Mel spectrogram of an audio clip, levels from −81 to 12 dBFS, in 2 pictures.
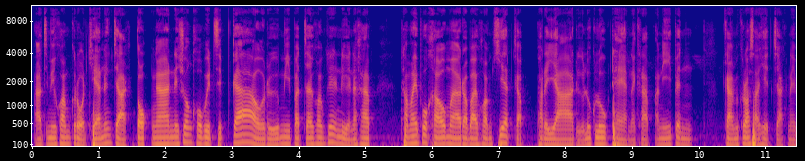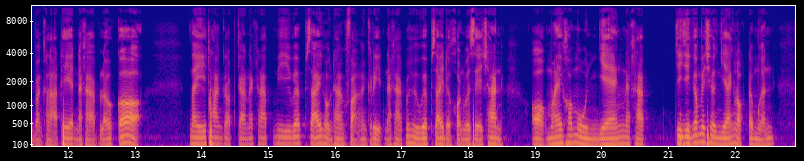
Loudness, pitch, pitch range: -20 LUFS, 105 Hz, 100-115 Hz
